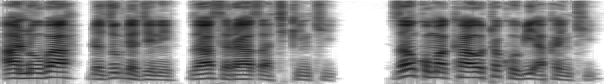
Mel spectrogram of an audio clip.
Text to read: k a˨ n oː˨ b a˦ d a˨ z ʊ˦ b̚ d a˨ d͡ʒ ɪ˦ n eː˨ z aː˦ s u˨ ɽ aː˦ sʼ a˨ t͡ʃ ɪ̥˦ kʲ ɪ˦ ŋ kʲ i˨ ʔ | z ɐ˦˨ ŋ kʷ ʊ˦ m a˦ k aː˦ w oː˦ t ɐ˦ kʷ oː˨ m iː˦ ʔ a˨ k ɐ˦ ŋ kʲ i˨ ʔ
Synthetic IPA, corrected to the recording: ʔ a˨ n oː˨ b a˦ d a˨ z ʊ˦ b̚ d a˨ d͡ʒ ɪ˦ n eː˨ z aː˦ s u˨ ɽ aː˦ sʼ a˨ t͡ʃ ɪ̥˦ kʲ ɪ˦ ŋ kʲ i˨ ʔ | z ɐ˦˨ ŋ kʷ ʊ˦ m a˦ k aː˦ w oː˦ t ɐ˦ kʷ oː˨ b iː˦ ʔ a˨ k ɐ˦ ŋ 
